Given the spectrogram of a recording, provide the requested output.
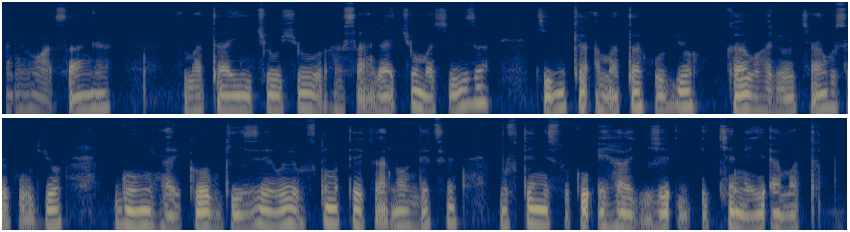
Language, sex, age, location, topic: Kinyarwanda, male, 25-35, Kigali, finance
